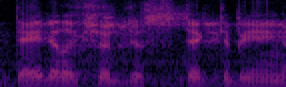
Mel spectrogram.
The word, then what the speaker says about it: Daedalic: The developer of this one was Datalic Entertainment. Oh. Daedalic, I believe is how you say that.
